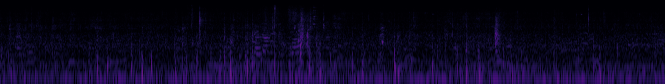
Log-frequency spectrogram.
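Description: Hoofbeats of a horse cantering on arena sand, a run of irregular soft thuds, with people talking in the background.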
